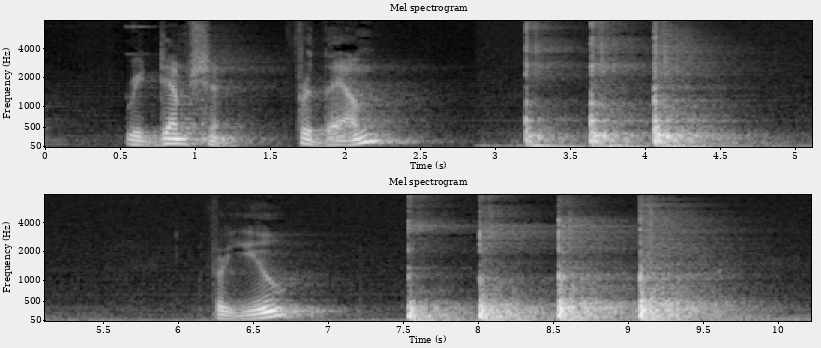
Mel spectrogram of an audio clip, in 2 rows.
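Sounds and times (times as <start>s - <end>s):
speech: 0.5s - 2.4s, 6.2s - 7.0s
hammer blows driving nails: 3.2s - 4.7s, 7.5s - 9.7s.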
